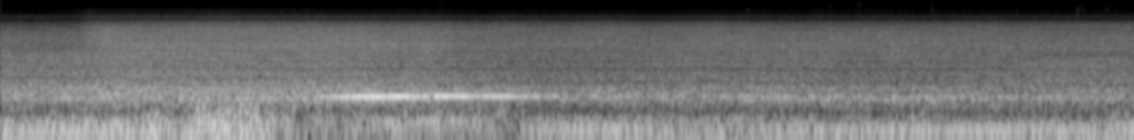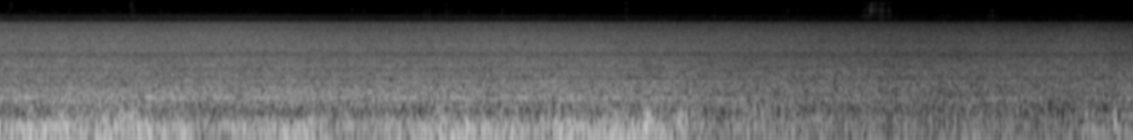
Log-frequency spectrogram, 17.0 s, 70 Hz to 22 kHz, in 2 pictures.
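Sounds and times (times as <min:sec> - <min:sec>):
jet engines at takeoff: 0:00.0 - 0:17.0
faint whining tone: 0:02.4 - 0:09.8.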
